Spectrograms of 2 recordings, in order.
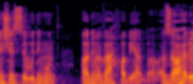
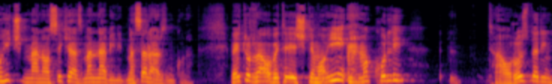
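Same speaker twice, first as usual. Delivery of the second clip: preaching at full force; 2 semitones higher, 6 dB louder than usual. Acted. Preacher challenging the audience, louder fervent questioning. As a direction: hammer the point home to the crowd.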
